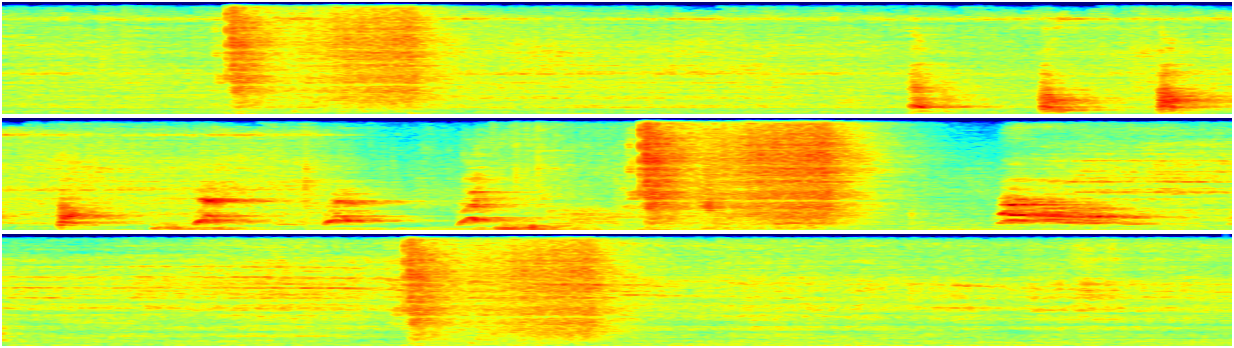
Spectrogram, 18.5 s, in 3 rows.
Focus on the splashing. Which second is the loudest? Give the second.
10 s.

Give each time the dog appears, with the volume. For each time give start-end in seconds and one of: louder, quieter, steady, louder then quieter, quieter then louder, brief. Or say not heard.
4.5-12.3 quieter then louder.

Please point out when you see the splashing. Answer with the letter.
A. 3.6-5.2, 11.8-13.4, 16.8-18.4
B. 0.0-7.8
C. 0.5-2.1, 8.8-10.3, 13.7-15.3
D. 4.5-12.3
C.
